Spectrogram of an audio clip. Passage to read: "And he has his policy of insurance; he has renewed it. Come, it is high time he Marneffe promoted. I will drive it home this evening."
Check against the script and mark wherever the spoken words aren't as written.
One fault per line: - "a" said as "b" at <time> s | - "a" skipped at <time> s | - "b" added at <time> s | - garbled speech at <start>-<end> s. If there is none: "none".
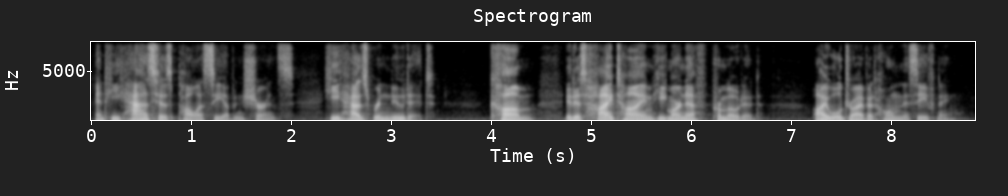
none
